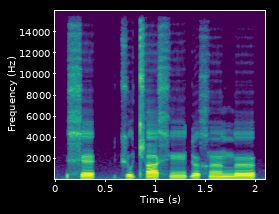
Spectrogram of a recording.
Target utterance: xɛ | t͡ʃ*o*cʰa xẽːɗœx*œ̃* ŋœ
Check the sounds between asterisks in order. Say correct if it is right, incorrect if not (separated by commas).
correct, correct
